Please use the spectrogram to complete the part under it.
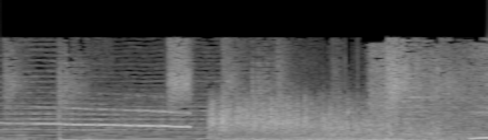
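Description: Deep booming blasts from a ship's cannon fired at a small boat, heavy low thuds with rumbling tails over a steady, tonal background drone that stays loud throughout.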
